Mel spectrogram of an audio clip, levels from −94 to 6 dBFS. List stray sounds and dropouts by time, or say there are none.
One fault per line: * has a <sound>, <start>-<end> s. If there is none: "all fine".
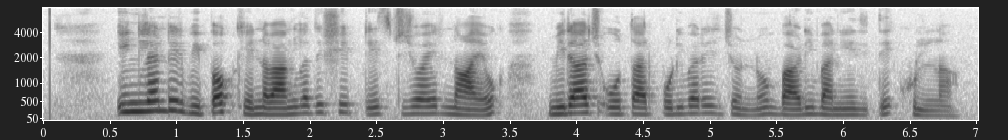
all fine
